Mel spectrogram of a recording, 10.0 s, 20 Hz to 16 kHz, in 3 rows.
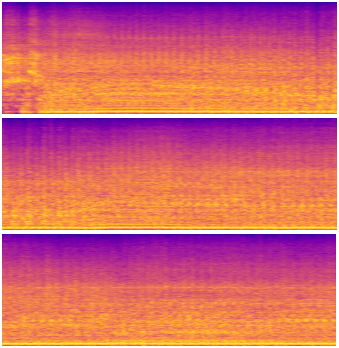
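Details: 1984 Honda VF500F Interceptor after carburetor rebuild and valve adjustment, key on with choke: brief crank, then catches at once and settles to an even, steady idle; starts healthy, carburetors no longer leaking.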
